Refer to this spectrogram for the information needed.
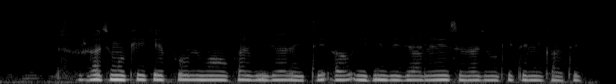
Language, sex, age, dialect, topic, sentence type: Chhattisgarhi, female, 51-55, Eastern, agriculture, statement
